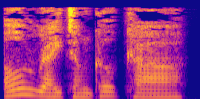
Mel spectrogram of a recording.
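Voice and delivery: put-on high boy's voice, slowing; reluctantly agreeing boy. A narrator's reading. Boy accepting his uncle's advice, reluctant. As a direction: give in with a high, slowed reply. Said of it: "frowned, but nodded and said".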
